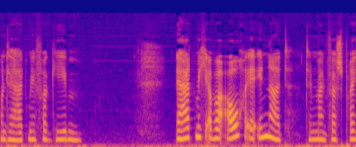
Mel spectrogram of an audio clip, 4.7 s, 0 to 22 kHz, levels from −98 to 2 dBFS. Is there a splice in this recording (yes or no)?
no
